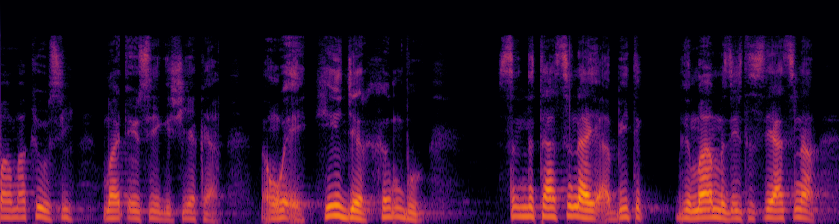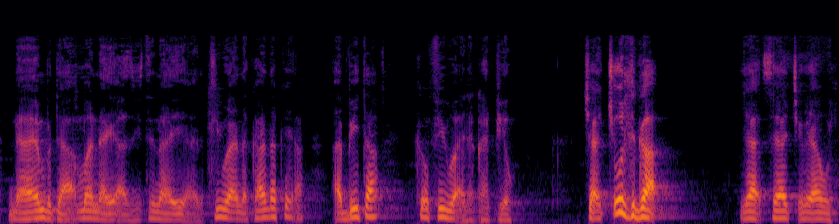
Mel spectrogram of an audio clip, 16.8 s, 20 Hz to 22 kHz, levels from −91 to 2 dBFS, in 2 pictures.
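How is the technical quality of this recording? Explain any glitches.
The technical quality is held back by one fault that runs through the whole clip. Bluetooth LC3 compression is the likely cause. The speech has a breathy, grainy edge, and the codec damage is plainly audible. Nothing is present above about 11.5 kHz. LC3 codes audio in short transform frames, here consistent with 10 ms. At a rate that fits a 48 kbps stream, it discards much of the upper spectrum and fills the gaps with shaped noise. That substitution produces the grit on the voice and the dull top end.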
